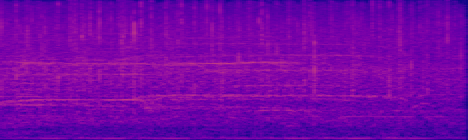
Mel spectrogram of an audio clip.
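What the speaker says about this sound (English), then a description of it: "Las Vegas, how about a big round of applause for these two valiant warriors?" A Las Vegas boxing arena crowd applauds and cheers for two fighters after a bout, a broad steady roar of clapping and crowd noise throughout, with a low rumble underneath.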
